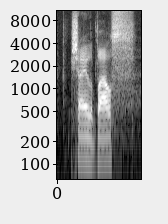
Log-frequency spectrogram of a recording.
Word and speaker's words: LaBeouf: The Shia LaBeouf. How do we say his name? Name, pronunciation.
